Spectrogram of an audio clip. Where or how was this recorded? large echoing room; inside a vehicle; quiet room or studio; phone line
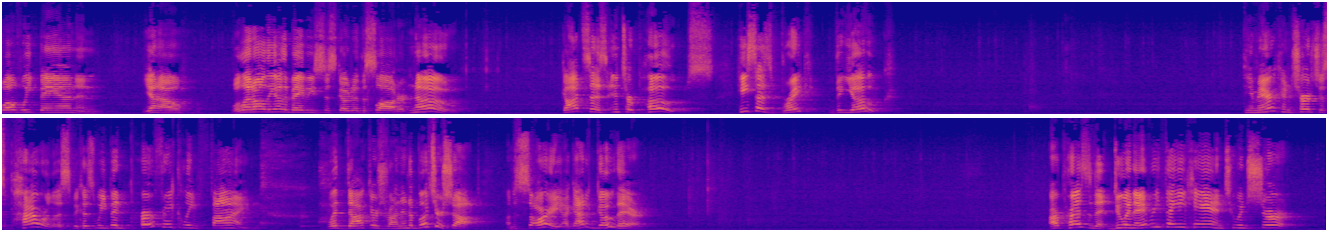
large echoing room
